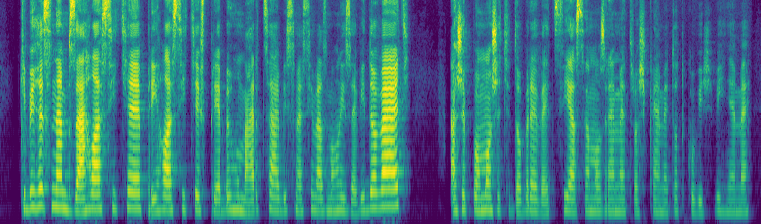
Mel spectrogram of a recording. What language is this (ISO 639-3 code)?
slk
